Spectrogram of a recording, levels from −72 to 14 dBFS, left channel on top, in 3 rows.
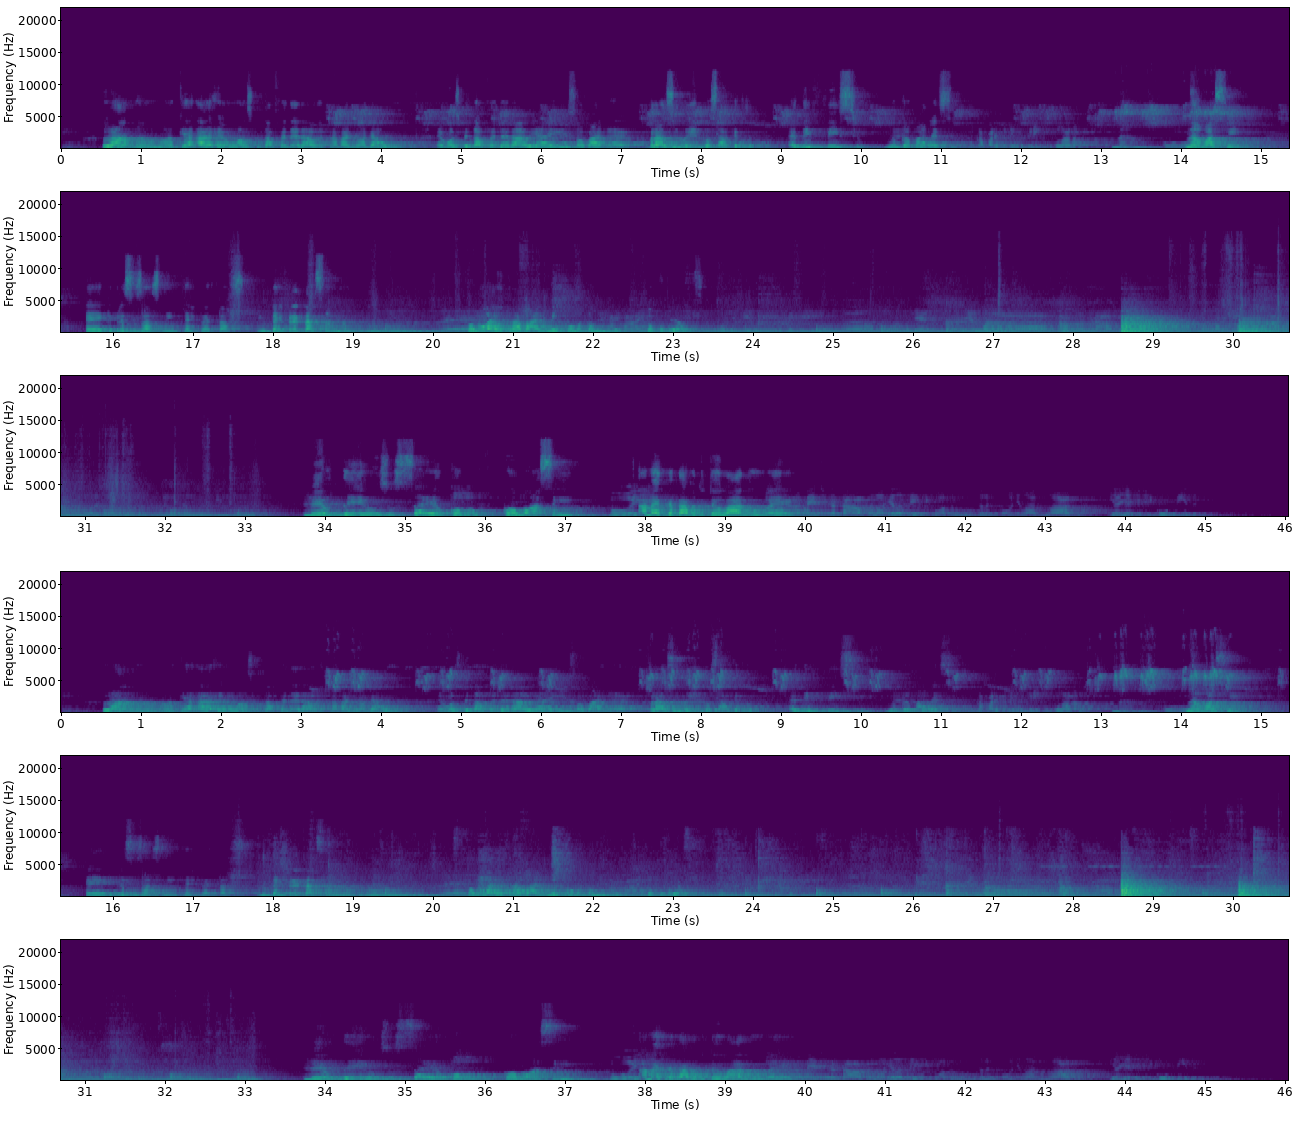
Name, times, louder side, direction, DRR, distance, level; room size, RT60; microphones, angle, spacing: voice 1, 0.5-4.2 4.7-8.7 9.1-11.2 13.1-13.7 14.0-14.8 15.7-17.5 17.8-19.0 20.4-22.4 22.7-23.2 33.7-36.0 36.2-37.1 37.9-39.9, left 5 dB, 85° left, 7 dB, 0.5 m, -29 dB
sound 1, 3.1-15.3, right 5 dB, 80° right, 1.2 m, -46 dB
voice 2, 4.4-5.0 10.4-10.6 11.3-12.9 13.7-14.3 19.5-21.2 22.1-26.3 26.6-32.8 33.7-34.1 35.6-35.9 37.6-38.4 39.5-44.9, left 2 dB, 20° left, 2 dB, 1.0 m, -45 dB
sound 2, 15.2-34.0, left 2 dB, 50° left, 1.1 m, -49 dB
sound 3, 17.8-33.1, right 2 dB, 55° right, 0.9 m, -32 dB
8.0 x 7.4 x 8.6 m, 2.2 s
head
